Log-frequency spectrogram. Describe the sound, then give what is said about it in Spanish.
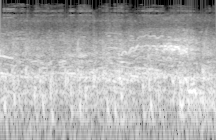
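Horses ridden by officers whinny over a busy, continuous clatter of hooves clip-clopping as they rush in, loud, with a faint murmur of voices in the background, in Guatemala. “¡Los oficiales vienen a toda prisa con sus caballos y no respetan a nadie!”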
